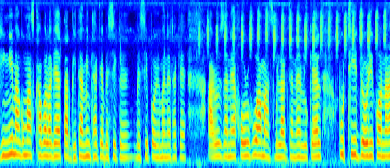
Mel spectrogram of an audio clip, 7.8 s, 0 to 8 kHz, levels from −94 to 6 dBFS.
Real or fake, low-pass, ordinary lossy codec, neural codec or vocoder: real; none; none; none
